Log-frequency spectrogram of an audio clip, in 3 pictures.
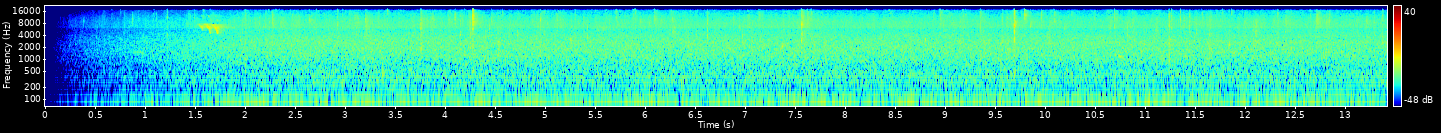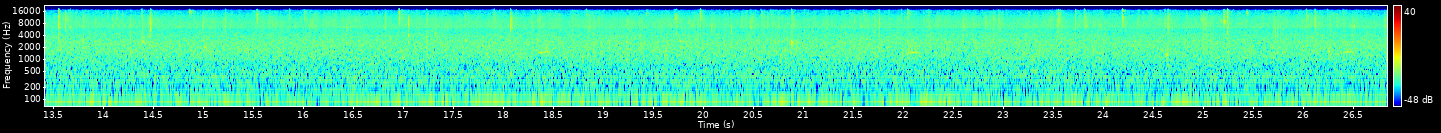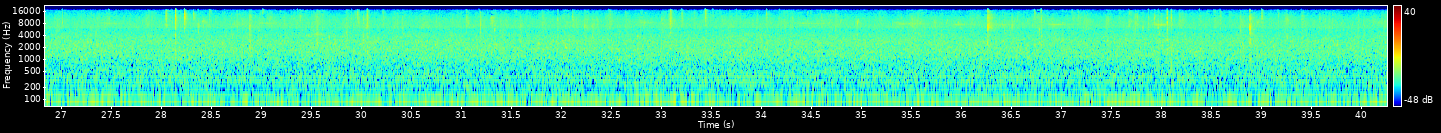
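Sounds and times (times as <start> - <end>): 
quiet forest rain in Chile: 0.0 - 40.2.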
